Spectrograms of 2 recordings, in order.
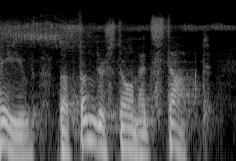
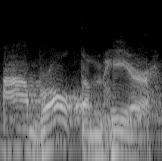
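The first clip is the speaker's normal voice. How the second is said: deep, low growl from deep down; 2 semitones lower than usual. A creature at the back of a dark cave answers the boys, deep growl. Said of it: "growled a deep voice".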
